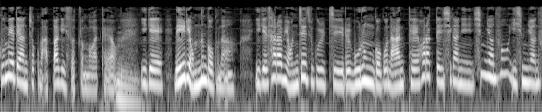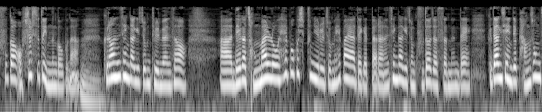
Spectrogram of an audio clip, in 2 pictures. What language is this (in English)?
Korean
